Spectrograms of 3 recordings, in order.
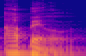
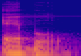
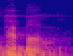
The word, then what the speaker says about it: Abel: lord apple also actually the correct pronunciation is not abel is able somebody say but we can use abel because that is what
